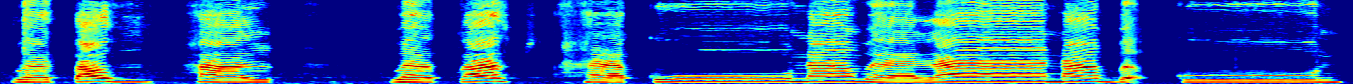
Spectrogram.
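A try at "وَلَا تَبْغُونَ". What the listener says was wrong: Wala tabgun titiknya dua ya.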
